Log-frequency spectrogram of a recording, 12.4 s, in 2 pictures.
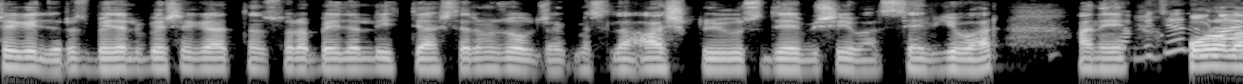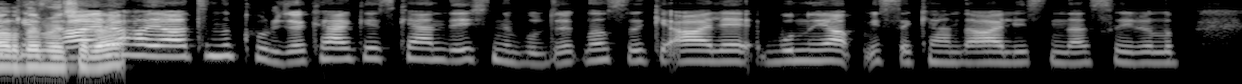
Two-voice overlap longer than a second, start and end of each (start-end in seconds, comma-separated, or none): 5.5-6.8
